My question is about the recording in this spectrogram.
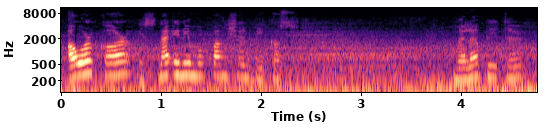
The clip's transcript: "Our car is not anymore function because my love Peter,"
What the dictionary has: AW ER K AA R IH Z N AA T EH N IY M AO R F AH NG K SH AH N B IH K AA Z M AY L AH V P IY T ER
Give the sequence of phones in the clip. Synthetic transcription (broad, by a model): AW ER K AA R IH S N AA T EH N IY M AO L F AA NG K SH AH N B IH K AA S M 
